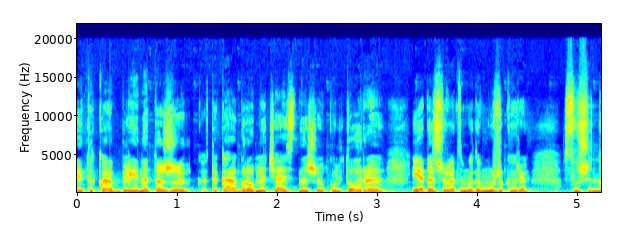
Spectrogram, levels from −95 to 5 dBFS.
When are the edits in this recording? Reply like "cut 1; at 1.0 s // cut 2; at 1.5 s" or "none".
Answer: cut 1; at 1.2 s // cut 2; at 3.2 s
